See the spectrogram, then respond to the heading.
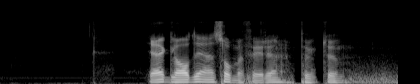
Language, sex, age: Norwegian, male, 39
